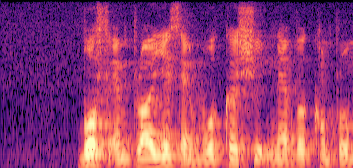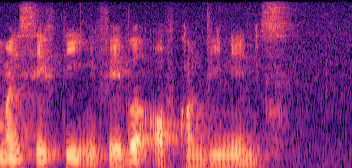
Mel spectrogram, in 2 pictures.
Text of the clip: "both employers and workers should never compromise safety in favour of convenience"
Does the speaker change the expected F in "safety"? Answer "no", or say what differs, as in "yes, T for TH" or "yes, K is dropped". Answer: no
